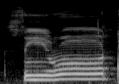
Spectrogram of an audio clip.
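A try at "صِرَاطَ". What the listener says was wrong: Oke, kuatkan dulu huruf sodnya Bunda. Pangkal lidahnya diangkat.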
